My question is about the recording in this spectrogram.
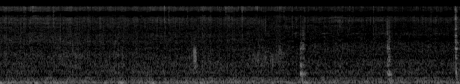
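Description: Pancake batter and butter sizzling on a hot muurinpohja griddle pan over a fire: a steady hiss, with a few short sharp clicks.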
